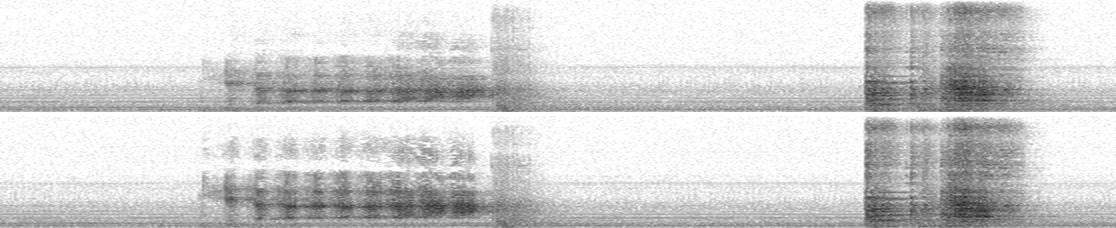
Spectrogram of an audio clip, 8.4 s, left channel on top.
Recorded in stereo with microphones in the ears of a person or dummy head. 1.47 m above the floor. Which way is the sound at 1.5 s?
80° right.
